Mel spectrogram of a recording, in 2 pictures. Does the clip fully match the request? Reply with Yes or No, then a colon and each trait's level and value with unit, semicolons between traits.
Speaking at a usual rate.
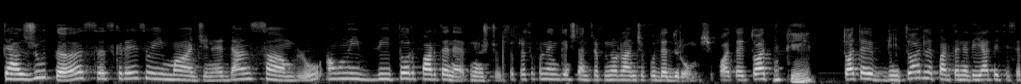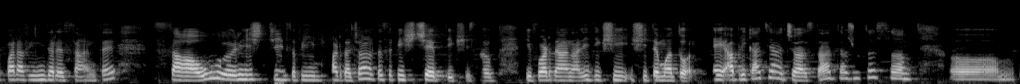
No: fast, 175 wpm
